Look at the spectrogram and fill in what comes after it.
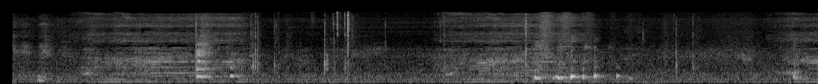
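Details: Loud snoring from a sleeping man, audible from the living room, who does not wake when a pillow is thrown at him.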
